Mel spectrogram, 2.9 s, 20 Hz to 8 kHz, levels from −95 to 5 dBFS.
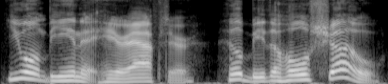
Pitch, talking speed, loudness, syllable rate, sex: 150 Hz, 225 wpm, -18 LUFS, 5.3 syllables/s, male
